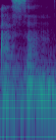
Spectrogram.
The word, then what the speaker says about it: asana: Western right as but we don't pronounce the a so we say asan so talas so I'll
